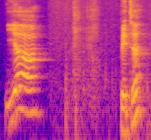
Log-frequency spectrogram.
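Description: An actor playing a young butcher's son in a German radio drama, reticent and uneasy, answering haltingly in inverted, Yiddish-tinged word order. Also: male voice, very high voice, sing-song, sharp tone, slightly rough, full character voice. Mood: reserved.

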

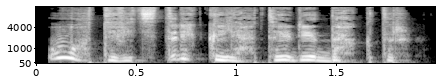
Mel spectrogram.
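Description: A woman's voice: mid-range voice, moderate pace, no room sound, clean studio sound, natural voice. A woman voicing a grumpy, imperious queen of a tiny folk in a children's story, speaking with dramatic command. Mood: grumbling.

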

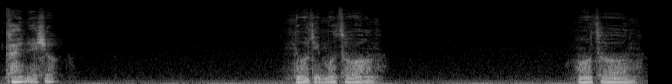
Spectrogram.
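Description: An actor in a radio play as a dying, feverish, broken writer, husky and gravelly, speaking in halting fragments. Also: male voice, low-pitched, slight background noise, exaggerated voice. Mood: weary, bitter. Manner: halting, murmuring, fragmented speech.

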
